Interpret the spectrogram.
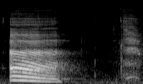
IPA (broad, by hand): ɜː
